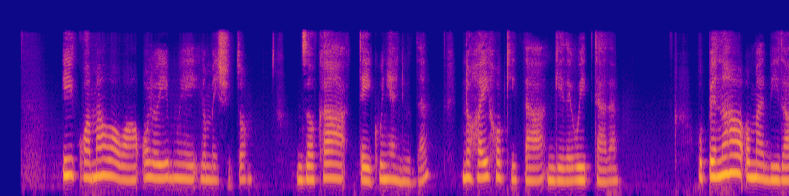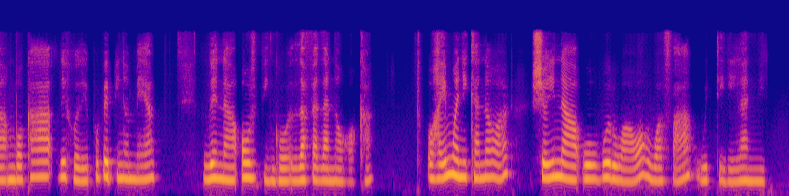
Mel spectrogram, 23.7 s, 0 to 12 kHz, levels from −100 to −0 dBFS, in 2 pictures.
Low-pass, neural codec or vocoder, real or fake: 7.2 kHz; codec, 16 kHz, 0.5 kbps, X-Codec, WavLM features, trained on Multilingual LibriSpeech; fake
